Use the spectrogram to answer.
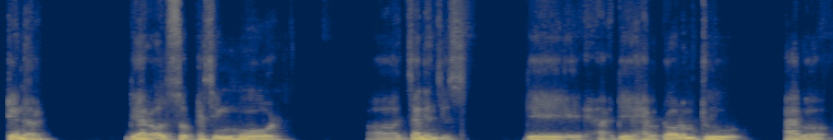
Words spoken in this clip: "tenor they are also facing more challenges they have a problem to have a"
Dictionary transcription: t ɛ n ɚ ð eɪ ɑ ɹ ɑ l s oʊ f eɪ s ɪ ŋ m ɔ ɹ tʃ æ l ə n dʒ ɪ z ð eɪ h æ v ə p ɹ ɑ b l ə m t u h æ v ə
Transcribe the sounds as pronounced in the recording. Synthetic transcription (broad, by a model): t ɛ n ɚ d eɪ ɑ ɹ ɑ l s oʊ p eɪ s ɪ ŋ m ɔ ɹ tʃ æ l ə n dʒ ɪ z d eɪ h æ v ə p ɹ ɑ b l ə m t u h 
